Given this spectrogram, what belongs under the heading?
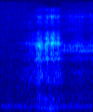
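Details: Two dogs sleeping together, snoring: a single short, breathy snuffling snore over a steady background hum.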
